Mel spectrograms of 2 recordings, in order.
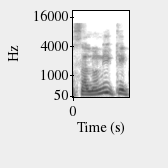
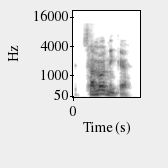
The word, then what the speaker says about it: Salónica: Hace algunos años visité la comunidad judía de Salónica. No sé si dicen Salónica o Saloniki, como ustedes lo pronuncian, pero como dicen generalmente. Salónica. Salónica, perfecto.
